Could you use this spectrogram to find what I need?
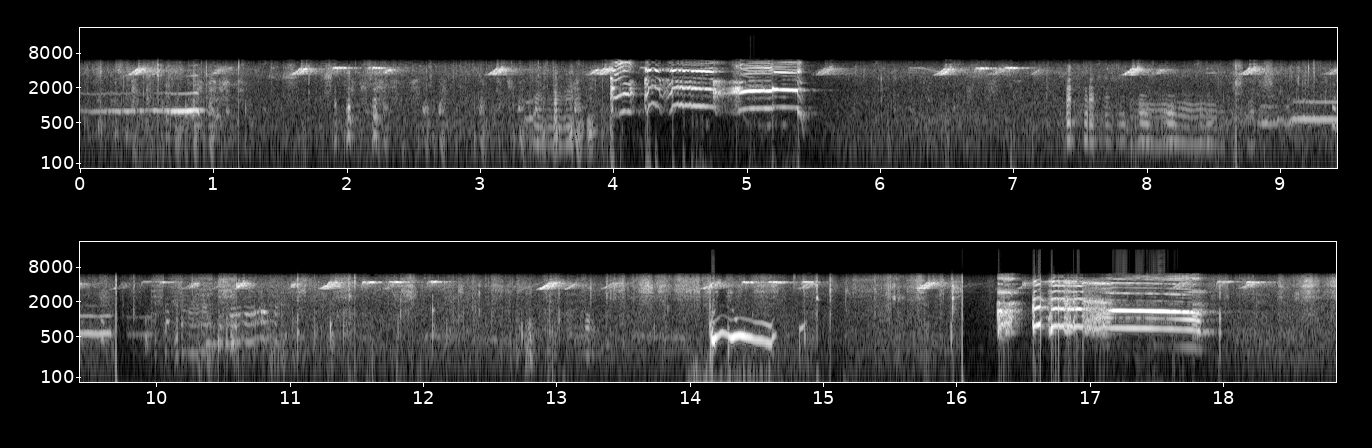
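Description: Ducks quack.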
